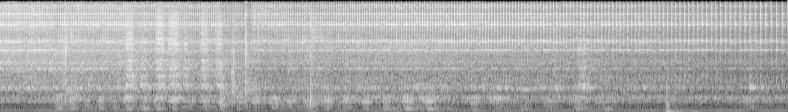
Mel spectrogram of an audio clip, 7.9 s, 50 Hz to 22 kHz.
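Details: Wahoo Kickr Core bike trainer, about 2,500 miles: high steady whine with rough scraping and rattling over spinning flywheel, started suddenly; bad bearing suspected.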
